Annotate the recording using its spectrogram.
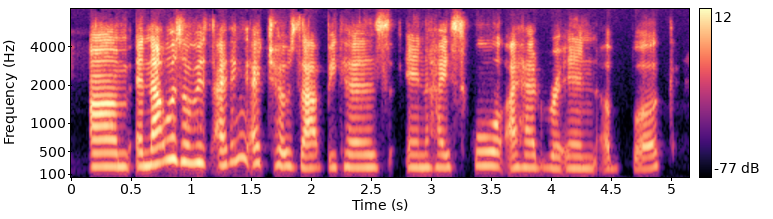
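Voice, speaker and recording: A woman with an unremarkable speaking voice talks at a moderate pace and a fairly high pitch, with ordinary pitch variation, in a dry, close sound with no echo. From New Jersey, US, Mexican-American family. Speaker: college student. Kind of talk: podcast interview. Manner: casual, many fillers.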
